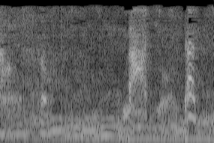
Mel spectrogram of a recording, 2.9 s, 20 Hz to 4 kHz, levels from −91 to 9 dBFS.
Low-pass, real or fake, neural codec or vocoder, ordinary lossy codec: 3.6 kHz; fake; codec, 16 kHz, 2 kbps, FunCodec, trained on LibriTTS, 25 frames a second; MP3, 16 kbps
